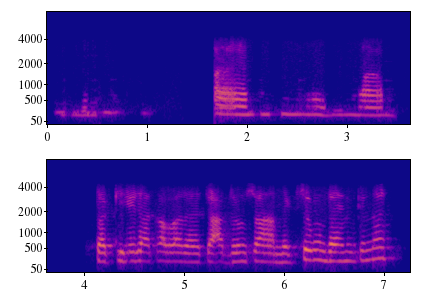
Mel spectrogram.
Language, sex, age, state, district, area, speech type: Sindhi, female, 60+, Gujarat, Surat, urban, conversation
